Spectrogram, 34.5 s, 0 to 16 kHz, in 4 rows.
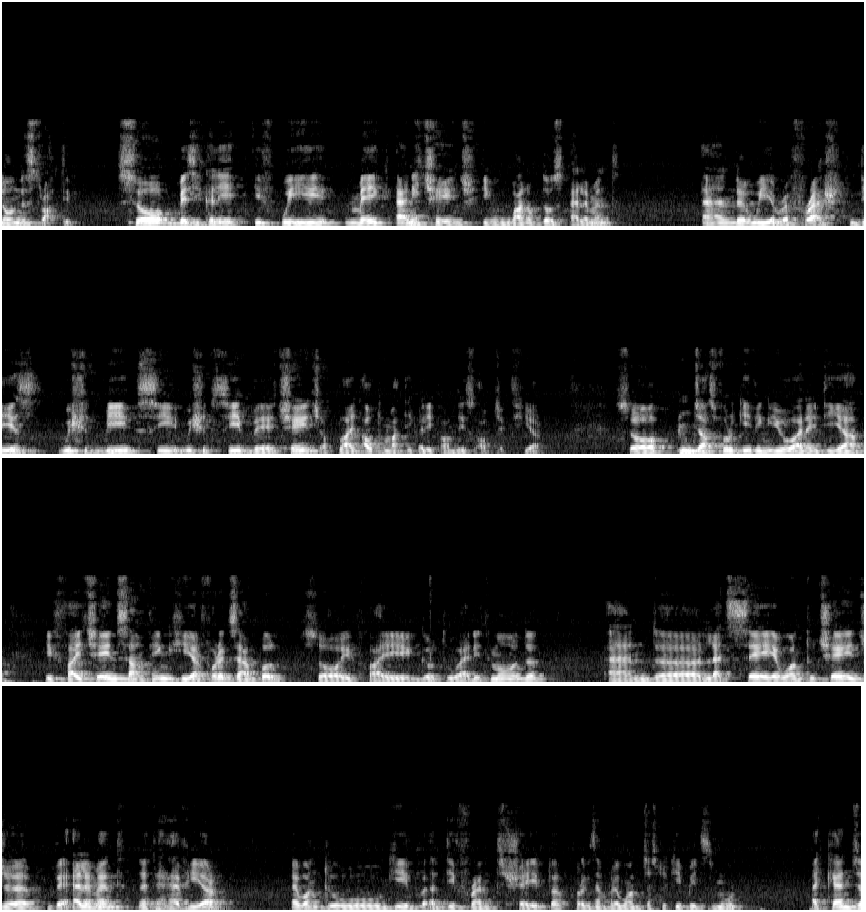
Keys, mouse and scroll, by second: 7.6 click, 15.9-16.9 shift+middle drag, 16.9 scroll up 1, 17.2-17.9 shift+middle drag, 17.9 click, 18.7 scroll up 3, 19.0-21.7 shift+middle drag, 21.7 Tab, 22.2 click, 23.7-24.8 middle drag, 24.8 scroll down 2, 33.5 alt+click.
